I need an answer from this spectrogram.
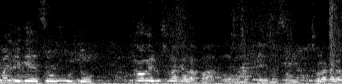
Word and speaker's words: Khauhelo: Yeah, so Khauhelo so yeah, Khauhelo still pronounced the same, but with an H, so it's KH.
